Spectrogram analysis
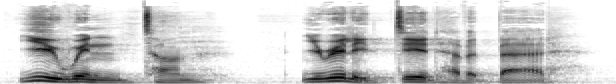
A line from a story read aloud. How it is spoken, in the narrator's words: someone snorted, saying loudly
